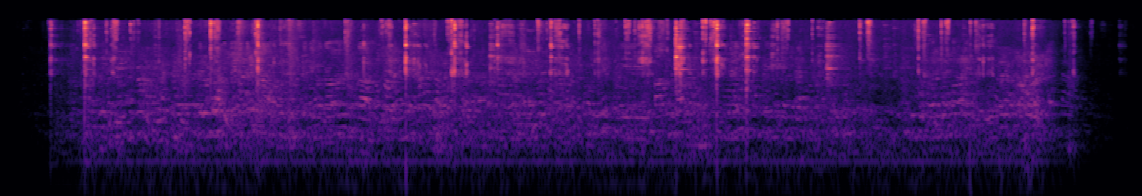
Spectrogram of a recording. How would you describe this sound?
paisaje-sonoro-uem comida tenedor
Paisaje sonoro del Campus de la Universidad Europea de Madrid.
European University of Madrid campus soundscape.
Sound of fork and food
Sonido de tenedor y comida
